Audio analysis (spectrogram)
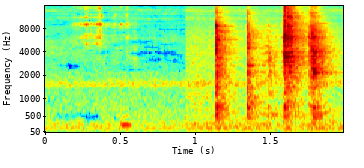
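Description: Metal spoons chilled in a freezer clink against each other and a dish while apple pie jelly is being tested for set, with a few quiet handling sounds followed by four bright, close clinks.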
